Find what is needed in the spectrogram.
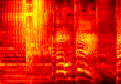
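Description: Intro jingle's sustained chord rings out with a bright high shimmer. About a second in, a man's voice over a concert PA calls out twice, the second call sliding down in pitch.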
